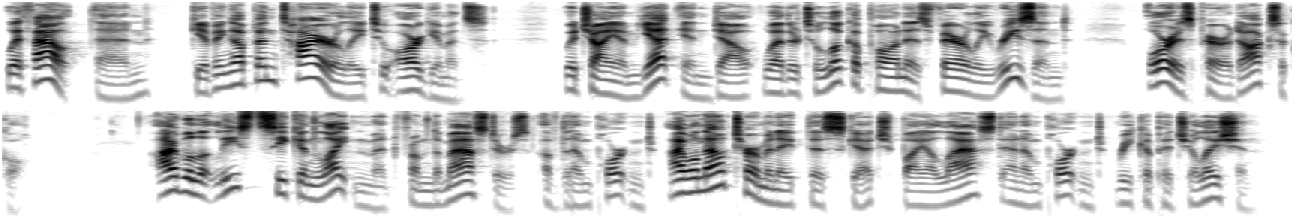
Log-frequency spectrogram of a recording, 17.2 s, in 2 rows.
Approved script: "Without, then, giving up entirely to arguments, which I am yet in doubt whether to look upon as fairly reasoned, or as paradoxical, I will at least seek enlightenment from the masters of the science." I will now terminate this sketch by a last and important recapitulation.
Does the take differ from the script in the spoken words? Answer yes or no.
yes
